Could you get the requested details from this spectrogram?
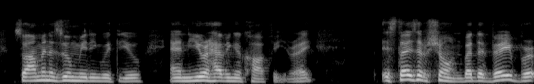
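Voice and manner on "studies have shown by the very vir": usual speaking voice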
